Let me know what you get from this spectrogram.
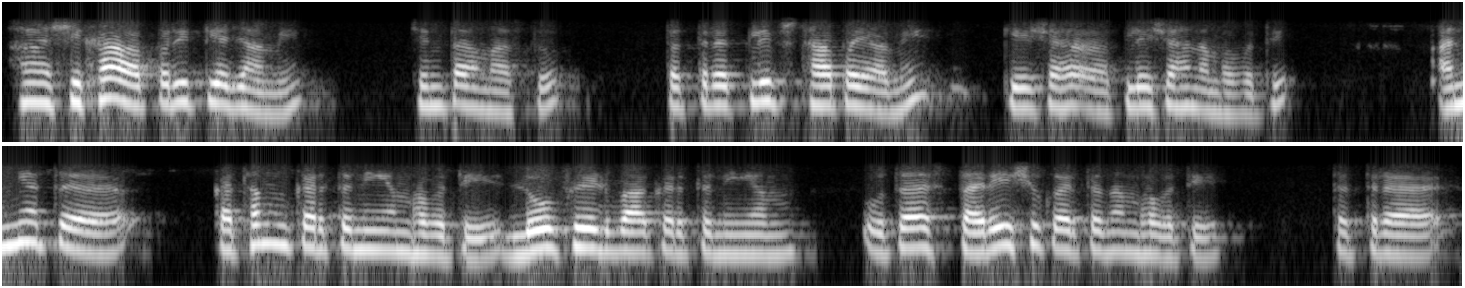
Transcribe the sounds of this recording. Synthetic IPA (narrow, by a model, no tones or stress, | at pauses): hãːʃikʰaːpɐɾit̪jɐd͡ʒaːmi | t͡ʃint̪aːmaːst̪u | t̪ɐt̪ɾɐklipst̪ʰaːpɐjaːmikeːʃɐɦɐkleːʃɐɦɐnɐmbʱɐʋɐt̪i | ɐnjɐt̪ | kɐt̪ʰɐmkɐɾt̪ɐniːjɐmbʱɐʋɐt̪iloːpʰeːɖʋaːkɐɾt̪ɐniːjɐm | ut̪ɐst̪ʰɐɾeːʃukɐɾt̪ɐnɐmbʱɐʋɐt̪i | t̪ɐt̪ɾɐ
